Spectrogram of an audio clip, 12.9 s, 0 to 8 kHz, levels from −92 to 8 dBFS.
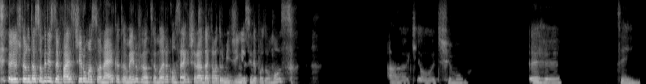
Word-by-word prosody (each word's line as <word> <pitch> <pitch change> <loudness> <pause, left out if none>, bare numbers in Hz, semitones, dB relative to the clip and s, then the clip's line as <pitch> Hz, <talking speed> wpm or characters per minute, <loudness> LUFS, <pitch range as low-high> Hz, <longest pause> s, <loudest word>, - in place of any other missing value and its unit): Eu 275 -3 +8
ia 260 +1 +7
te 255 - -8
perguntar 280 0 +6
sobre 310 +2 +1
isso, 290 -3 +1
você 265 -2 +5
faz 255 +1 +3
tira 280 +1 +3
uma 260 -3 0
soneca 255 +2 +1
também 225 -1 -2
no 280 - -2
final 230 -5 -2
de 215 - -17
semana, 215 +4 -2
consegue 225 +1 -3
tirar 215 -5 -1
dar 200 0 0
aquela 200 +1 -6
dormidinha, 200 0 -7
assim, 200 +2 -12
depois 195 -1 -10
do 195 - -13
almoço? 245 +8 -13 1.9
Ah 185 0 -20
que 190 - -21
ótimo. 175 0 -21 1.3
Aham. 185 -2 -10 1.1
Sim. 170 -1 -16
215 Hz, 140 wpm, -19 LUFS, 190-255 Hz, 1.9 s, Eu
